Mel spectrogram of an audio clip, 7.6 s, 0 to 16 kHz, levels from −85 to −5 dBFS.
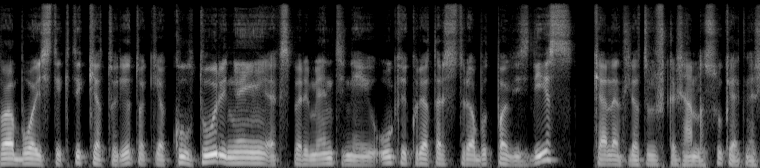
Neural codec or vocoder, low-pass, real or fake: autoencoder, 48 kHz, 32 numbers a frame, DAC-VAE, trained on Japanese speech; 14.4 kHz; fake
